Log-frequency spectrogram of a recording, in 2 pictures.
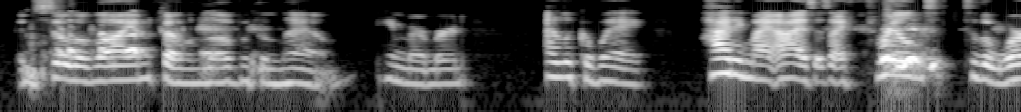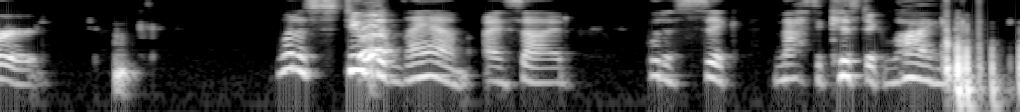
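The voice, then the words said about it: Edward character voice. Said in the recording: “do a Edward voice”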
